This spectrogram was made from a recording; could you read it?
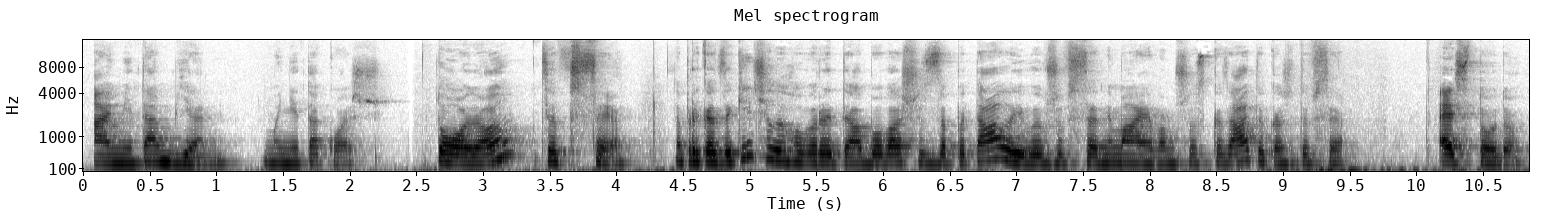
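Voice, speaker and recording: A young woman with an upbeat manner who teaches a language lesson and repeats each phrase slowly so learners can follow. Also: on the high side, mellow. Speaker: Spanish teacher.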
